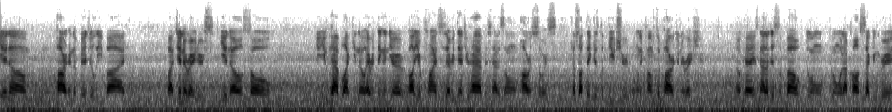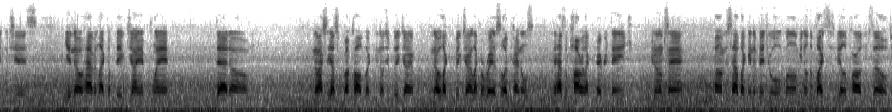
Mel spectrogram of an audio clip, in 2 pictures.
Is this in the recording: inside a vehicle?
yes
